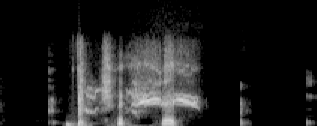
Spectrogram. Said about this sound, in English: Bless you.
